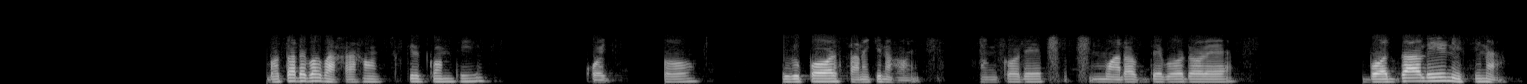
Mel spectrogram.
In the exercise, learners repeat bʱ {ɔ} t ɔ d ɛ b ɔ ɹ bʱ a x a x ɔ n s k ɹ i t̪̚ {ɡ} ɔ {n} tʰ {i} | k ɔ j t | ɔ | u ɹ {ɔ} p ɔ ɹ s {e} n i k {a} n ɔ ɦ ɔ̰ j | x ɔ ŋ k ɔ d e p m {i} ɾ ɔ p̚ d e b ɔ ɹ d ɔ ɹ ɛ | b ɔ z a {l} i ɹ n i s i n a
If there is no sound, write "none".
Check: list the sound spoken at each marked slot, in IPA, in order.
ɔ, ɡ, n, i, u, a, i, a, l

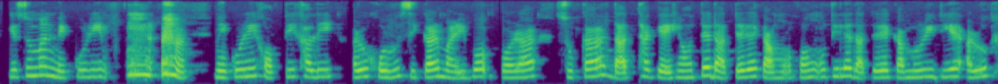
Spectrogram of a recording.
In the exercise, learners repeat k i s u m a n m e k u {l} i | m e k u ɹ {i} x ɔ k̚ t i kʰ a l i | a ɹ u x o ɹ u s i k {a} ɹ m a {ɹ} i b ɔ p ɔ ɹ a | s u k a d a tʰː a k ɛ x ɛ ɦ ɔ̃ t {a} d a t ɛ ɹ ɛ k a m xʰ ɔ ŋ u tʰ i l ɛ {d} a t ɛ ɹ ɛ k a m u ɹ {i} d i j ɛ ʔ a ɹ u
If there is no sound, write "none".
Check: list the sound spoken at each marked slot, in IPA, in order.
ɹ, i, a, ɹ, ɛ, d, i

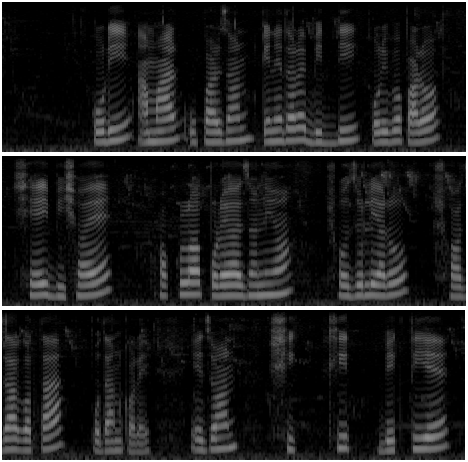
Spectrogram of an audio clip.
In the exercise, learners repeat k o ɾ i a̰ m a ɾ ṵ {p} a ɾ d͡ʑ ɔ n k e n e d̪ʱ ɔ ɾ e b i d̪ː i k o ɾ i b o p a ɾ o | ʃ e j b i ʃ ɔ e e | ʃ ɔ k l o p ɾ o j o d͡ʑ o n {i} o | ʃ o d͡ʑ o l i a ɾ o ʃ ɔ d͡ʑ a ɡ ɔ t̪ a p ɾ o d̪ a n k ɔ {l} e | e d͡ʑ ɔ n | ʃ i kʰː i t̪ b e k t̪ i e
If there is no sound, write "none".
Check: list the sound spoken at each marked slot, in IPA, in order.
p, i, ɾ

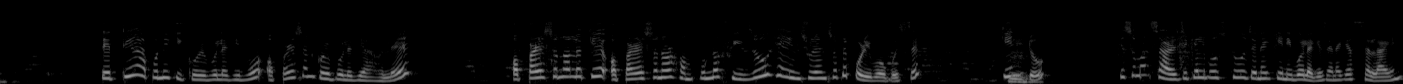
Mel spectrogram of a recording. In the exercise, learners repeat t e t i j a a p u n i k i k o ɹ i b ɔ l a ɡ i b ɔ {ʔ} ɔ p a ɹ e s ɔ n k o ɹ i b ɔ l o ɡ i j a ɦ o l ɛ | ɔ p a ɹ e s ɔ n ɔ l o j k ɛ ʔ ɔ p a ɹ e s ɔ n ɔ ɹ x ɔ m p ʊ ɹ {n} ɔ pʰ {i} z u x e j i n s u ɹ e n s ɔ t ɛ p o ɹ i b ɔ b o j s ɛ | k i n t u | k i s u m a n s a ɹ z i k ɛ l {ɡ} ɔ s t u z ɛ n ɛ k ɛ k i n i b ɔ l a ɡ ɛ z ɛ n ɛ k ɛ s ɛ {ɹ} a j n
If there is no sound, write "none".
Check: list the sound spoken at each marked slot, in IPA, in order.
ʔ, n, i, b, l

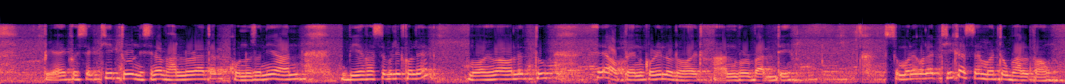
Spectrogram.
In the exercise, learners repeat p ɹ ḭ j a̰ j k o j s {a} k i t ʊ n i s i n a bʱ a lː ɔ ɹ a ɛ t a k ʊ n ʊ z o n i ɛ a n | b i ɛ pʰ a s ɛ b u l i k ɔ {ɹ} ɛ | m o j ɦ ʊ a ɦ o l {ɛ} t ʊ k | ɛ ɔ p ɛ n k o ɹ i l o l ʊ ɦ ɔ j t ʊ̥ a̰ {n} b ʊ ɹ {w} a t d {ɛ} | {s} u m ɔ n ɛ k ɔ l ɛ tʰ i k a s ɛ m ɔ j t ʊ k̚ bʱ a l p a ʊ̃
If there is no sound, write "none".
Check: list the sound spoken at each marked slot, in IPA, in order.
ɛ, l, ɛ, n, b, i, s

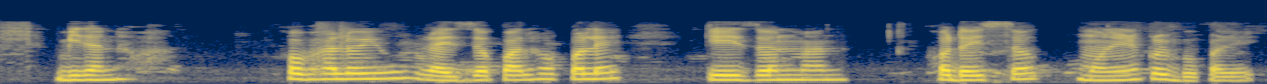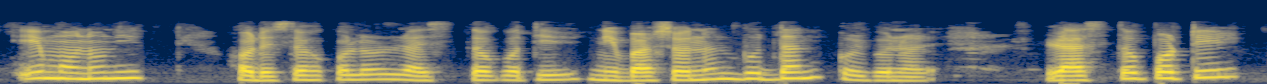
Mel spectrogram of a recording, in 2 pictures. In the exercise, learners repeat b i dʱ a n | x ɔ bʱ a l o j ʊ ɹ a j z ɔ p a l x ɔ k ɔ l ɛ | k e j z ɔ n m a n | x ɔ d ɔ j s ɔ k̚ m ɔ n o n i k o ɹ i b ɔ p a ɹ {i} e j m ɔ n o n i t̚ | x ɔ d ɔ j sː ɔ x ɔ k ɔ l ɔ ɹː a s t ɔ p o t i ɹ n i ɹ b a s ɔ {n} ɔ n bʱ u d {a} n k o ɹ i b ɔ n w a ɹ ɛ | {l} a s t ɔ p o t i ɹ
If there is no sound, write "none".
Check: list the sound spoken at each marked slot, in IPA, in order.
ɛ, n, a, ɹ

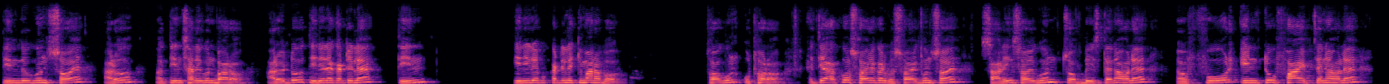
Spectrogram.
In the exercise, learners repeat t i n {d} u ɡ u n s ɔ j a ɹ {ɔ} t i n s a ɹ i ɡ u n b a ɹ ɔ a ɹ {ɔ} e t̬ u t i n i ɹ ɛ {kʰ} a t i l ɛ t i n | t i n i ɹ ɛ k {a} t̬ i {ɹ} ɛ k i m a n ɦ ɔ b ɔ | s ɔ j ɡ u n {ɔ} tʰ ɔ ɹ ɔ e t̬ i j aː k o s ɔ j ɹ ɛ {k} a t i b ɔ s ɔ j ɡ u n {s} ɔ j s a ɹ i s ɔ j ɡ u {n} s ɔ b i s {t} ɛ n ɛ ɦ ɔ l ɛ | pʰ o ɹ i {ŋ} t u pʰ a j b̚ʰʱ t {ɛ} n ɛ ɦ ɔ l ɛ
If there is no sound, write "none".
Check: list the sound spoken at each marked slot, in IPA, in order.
d, u, u, k, a, l, u, k, s, n, t, n, ɛ

